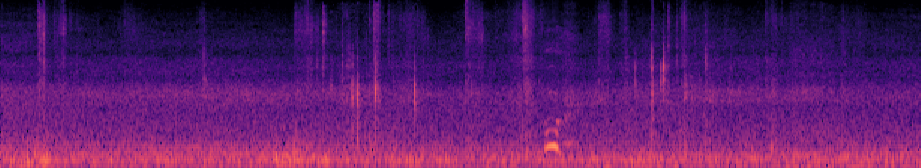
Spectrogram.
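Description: Steady roar of ocean surf from big waves, with scattered crunching footsteps on beach pebbles.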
